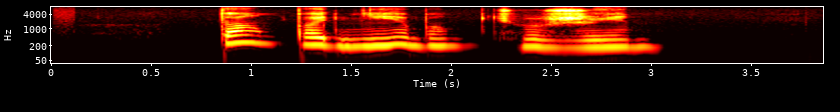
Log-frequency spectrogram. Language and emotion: Russian, sad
